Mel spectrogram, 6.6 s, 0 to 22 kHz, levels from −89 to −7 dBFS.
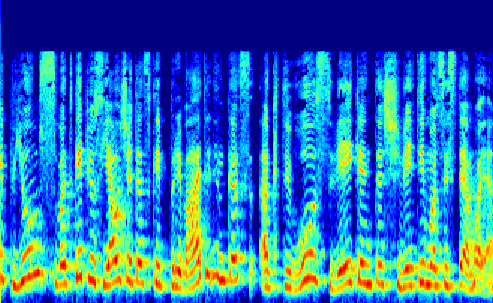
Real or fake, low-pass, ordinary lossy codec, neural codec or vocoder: real; 10.8 kHz; MP3, 48 kbps; none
